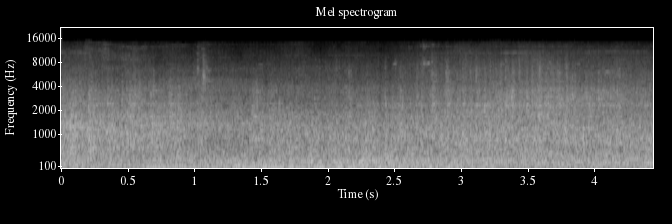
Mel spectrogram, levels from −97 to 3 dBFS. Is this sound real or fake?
real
